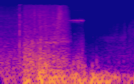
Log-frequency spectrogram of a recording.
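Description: A lightsaber hums.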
